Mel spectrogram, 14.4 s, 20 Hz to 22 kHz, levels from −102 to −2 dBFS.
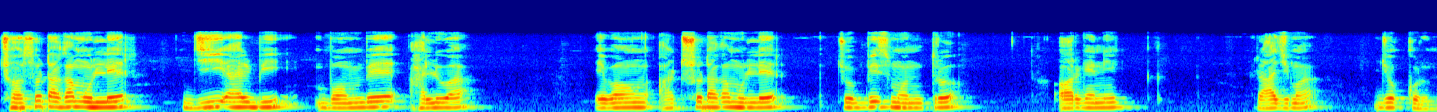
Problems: background sounds at intervals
